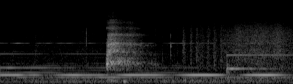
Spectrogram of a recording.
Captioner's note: sighs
